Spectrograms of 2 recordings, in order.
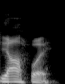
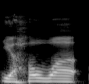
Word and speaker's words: Yahweh: So to catch up those just tuning in now, we best understand the pronunciation of God's name as revealed to Moses as Yahweh, not Yehovah or Jehovah, although we're not dogmatic about that and we don't divide over that.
